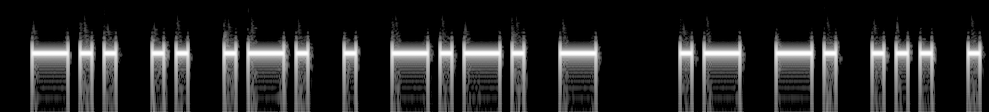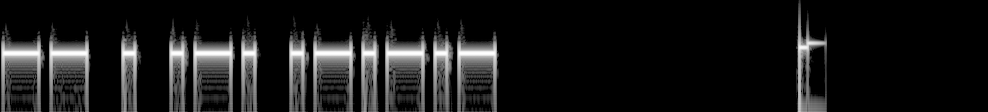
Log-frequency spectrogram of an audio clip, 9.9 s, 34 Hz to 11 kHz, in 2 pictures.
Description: Morse code, heard as a keyed tone, about 20 wpm, 700 Hz. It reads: DIRECT ANSWER.
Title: Sentences from Top 1000 Words - Review Part 2 - 20wpm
